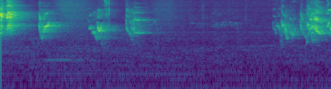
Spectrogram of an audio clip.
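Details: Budgies give a few separate sharp, high chirps, four quick notes about half a second apart, then a quiet gap before two more bright chirps close together at the end.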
